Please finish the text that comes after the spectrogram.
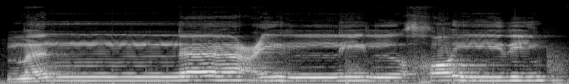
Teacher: اب نون پر تشدید ہونے کی وجہ سے غنہ کریں گے، یعنی ناک میں آواز کو لے کر جائیں گے۔ پھر ناک میں آواز گر جانے کے بعد نون کے بعد الف حروف مدہ میں سے ہے، لہٰذا نون کو ایک الف کی مقدار کھینچیں گے۔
